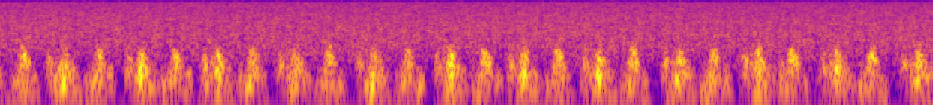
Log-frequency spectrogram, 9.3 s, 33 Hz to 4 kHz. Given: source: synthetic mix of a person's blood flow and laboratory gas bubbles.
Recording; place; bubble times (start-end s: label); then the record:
Doppler ultrasound of blood flow; precordium
no bubbles
From the record:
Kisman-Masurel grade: 000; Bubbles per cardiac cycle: 0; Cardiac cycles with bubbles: 0%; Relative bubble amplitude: no bubbles discernible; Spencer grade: 0 (complete lack of bubble signals)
